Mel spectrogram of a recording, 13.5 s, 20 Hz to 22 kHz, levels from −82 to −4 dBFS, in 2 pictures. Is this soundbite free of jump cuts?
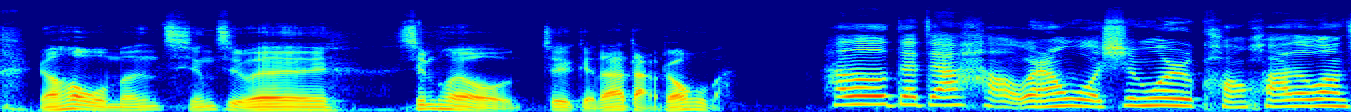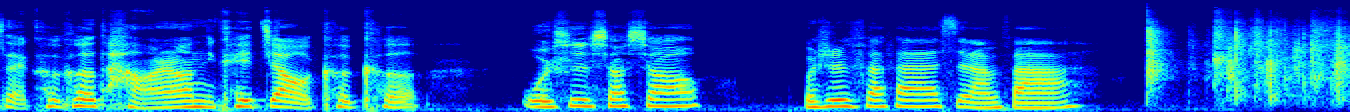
yes; 0 cuts

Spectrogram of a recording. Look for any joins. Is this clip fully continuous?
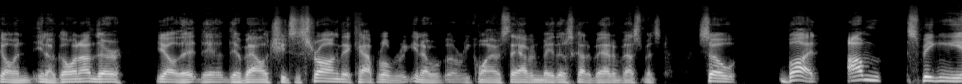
yes; 0 cuts

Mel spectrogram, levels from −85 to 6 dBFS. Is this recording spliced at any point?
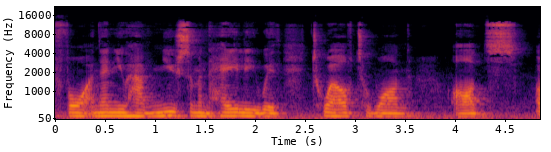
no; 0 cuts

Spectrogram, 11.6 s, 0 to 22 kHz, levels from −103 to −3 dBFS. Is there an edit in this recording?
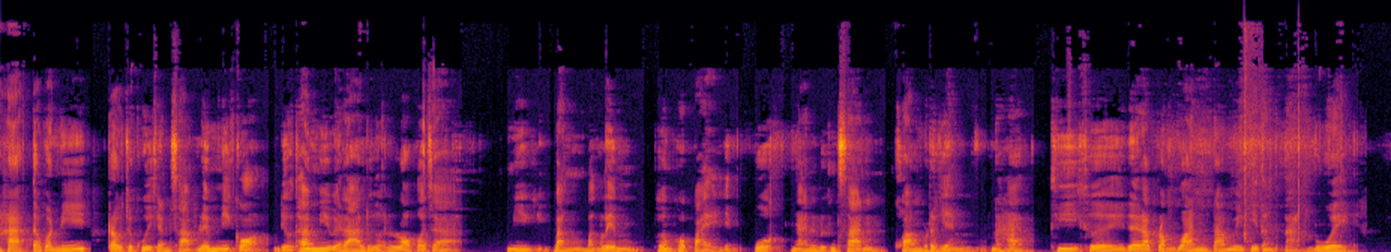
yes; 1 cut; at 7.4 s

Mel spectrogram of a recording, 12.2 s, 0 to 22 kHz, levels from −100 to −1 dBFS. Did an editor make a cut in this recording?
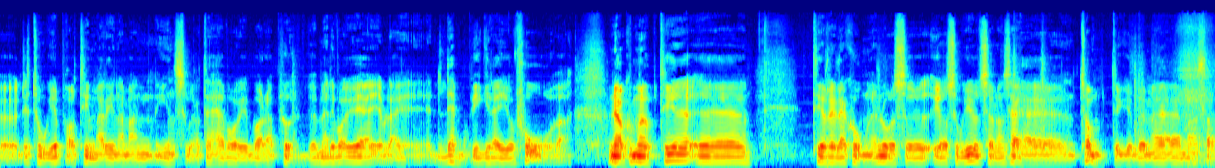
no; 0 cuts

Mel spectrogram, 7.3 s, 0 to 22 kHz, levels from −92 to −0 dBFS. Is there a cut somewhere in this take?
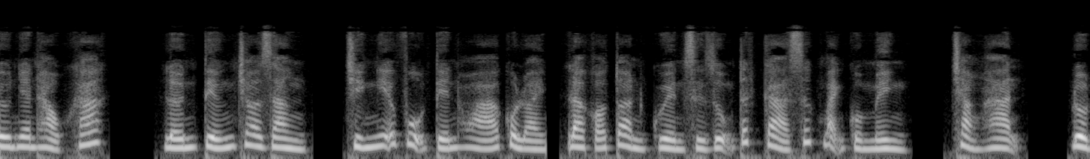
yes; 1 cut; at 3.6 s

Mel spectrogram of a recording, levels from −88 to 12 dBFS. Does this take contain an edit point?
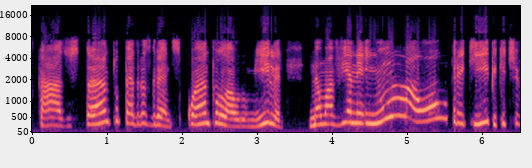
no; 0 cuts

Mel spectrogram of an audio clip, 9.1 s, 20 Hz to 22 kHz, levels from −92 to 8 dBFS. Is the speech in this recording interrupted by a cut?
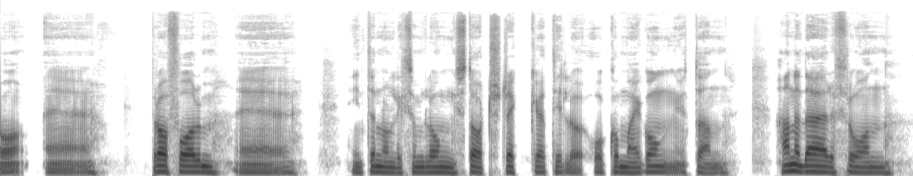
no; 0 cuts

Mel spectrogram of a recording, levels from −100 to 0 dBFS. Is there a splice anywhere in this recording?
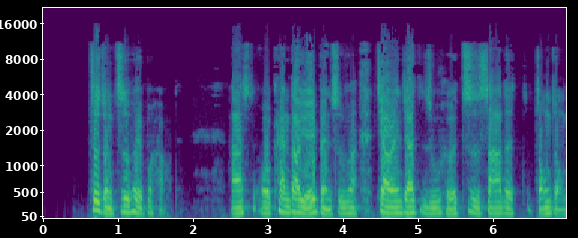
no; 0 cuts

